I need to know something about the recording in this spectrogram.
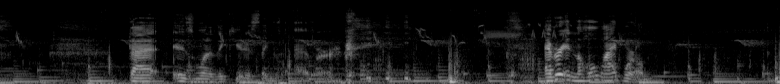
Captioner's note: giggles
